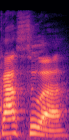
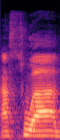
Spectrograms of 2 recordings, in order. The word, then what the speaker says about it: kasua: Kasua. Itu A-nya jangan terlalu dibaca. Kasua gitu.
